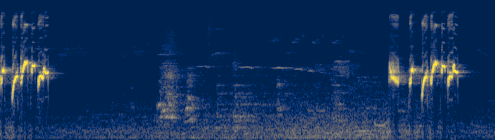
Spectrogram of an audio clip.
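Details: Red-whiskered bulbul song in the Thai doubled style, used to teach young birds: a brief run of bright looping whistles, a quiet gap with faint background sounds, then a matching run of whistles.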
